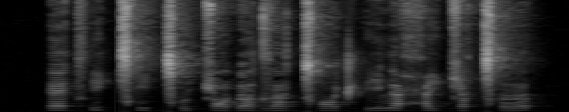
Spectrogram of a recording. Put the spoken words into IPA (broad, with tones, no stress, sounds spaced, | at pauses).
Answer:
ɛ˨˥ t͡sʼ i˦ ǀʰ i˧˩˧ ǀʰ ʊ˩˧ c ɔ˧˩˧ ɗ ʌ˧˩˧ d l ʌ˧˩˧ ǀʰ ɔ˨˥ t͡ʃʼ i˨˥ l ə˨˥ ħ i˧˩˧ c ʌ˨˥ ǀʰ ə˨˥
